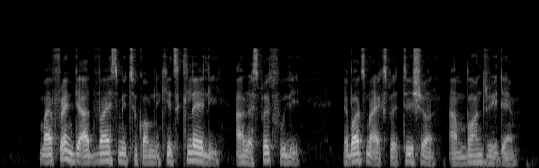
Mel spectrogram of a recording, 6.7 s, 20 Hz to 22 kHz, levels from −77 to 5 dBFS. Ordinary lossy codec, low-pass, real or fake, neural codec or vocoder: none; none; fake; codec, 16 kHz, 16 kbps, FunCodec, trained on LibriTTS, 50 frames a second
